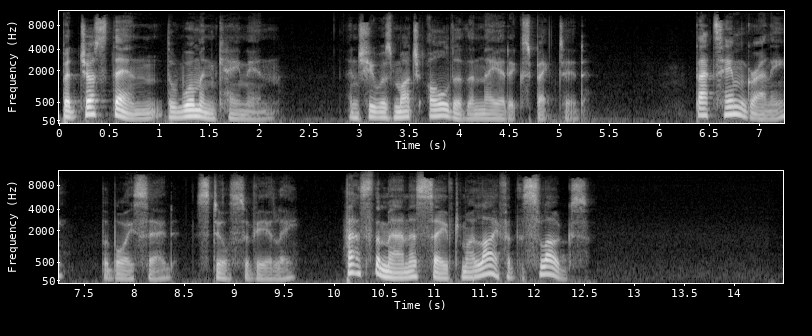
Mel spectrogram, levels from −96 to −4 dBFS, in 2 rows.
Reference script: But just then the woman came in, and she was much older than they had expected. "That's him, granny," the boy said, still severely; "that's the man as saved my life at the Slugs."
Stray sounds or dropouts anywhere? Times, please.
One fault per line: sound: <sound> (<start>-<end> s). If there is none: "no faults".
no faults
